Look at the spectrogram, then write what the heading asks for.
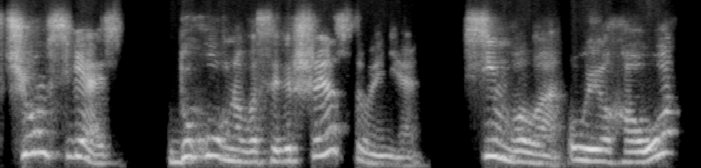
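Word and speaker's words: Oeaohoo: Его можно произнести как один, три или семь слогов путем добавления, добавляя «и» после «о».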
